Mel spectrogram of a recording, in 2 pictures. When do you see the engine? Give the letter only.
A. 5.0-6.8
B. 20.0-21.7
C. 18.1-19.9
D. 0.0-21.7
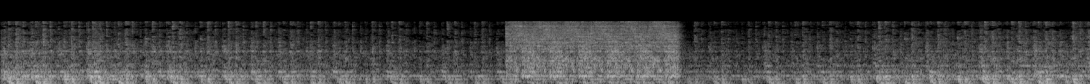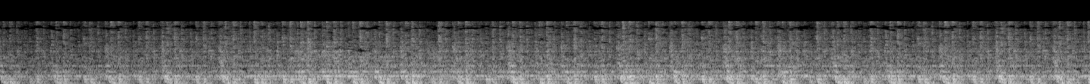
D.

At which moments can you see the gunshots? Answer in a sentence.
The gunshots can be heard from 5.0 to 6.8 s.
